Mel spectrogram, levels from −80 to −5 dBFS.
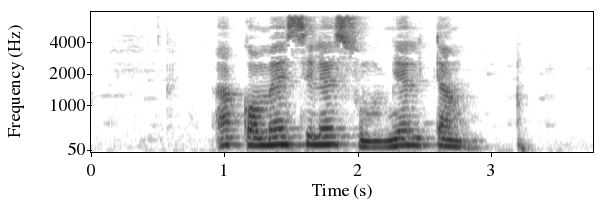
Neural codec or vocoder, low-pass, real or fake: none; 7.2 kHz; real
